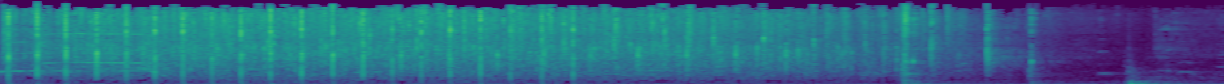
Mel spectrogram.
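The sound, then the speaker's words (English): An audience at a Bible quiz session claps in applause. A dense burst of clapping thins over several seconds into a few scattered, separate claps at the end. “Give yourself a hand.”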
